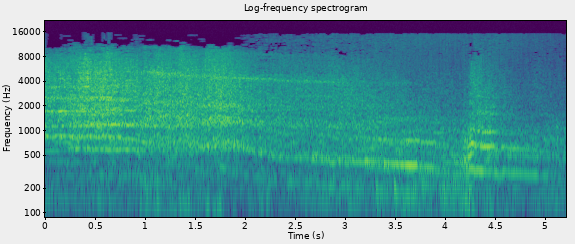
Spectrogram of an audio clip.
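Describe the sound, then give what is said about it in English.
Formula One race cars: a loud, continuous high engine whine whose pitch slides steadily downward, with a sharp surge as a car passes near the end. “To you gearheads, or petrolheads if you prefer, you recognize those sounds. Those are the sounds of Formula One.”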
